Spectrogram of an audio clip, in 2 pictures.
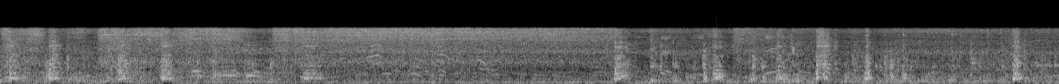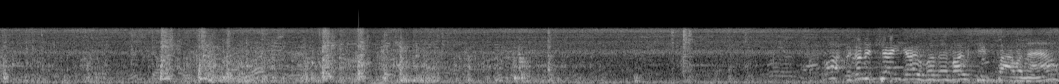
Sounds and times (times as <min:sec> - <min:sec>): Hiss: 0:00.0 - 0:12.6.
